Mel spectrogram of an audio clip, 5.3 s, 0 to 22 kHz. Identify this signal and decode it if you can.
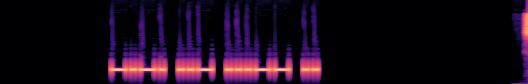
Morse code, heard as a keyed tone, about 25 wpm, 700 Hz. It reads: CU3I
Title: DXCC-100 Call Signs - 4 Characters - 25wpm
